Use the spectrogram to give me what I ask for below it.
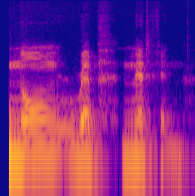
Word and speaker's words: norepinephrine: I need to look up the dictionary to check how to pronounce this word. Is it norepinephrine?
